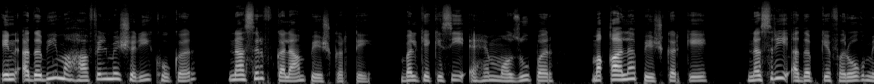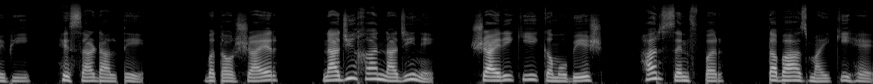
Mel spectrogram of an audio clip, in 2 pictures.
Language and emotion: Urdu, neutral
